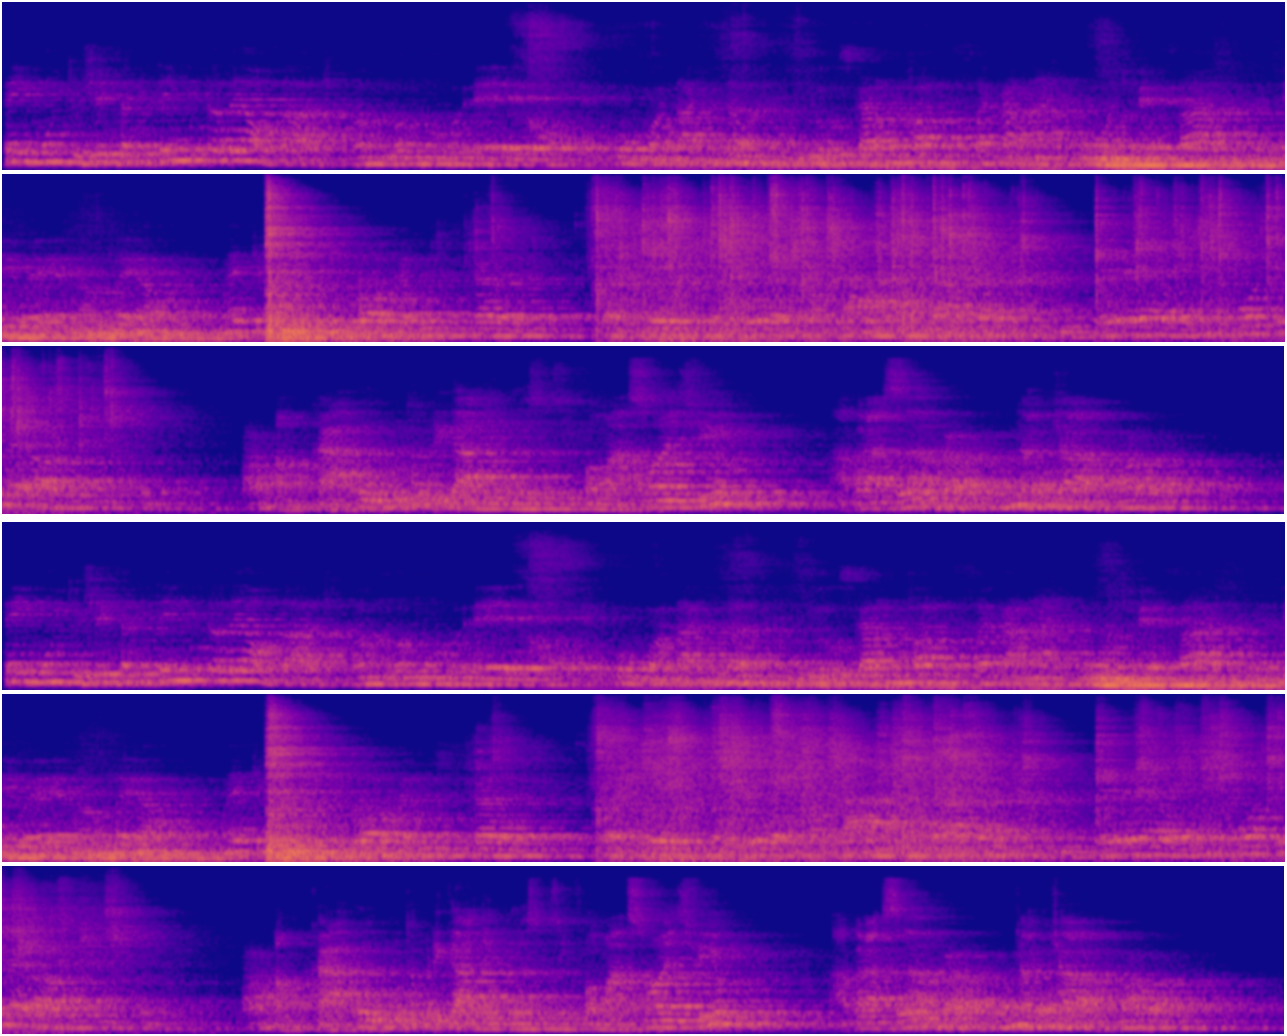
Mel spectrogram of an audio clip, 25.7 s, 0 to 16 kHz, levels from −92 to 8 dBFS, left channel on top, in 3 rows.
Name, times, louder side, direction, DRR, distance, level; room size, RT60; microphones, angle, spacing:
voice 1, 0.0-5.1 5.3-9.6 10.0-12.0 12.5-15.3 15.8-18.2 18.7-18.9 23.0-24.1 24.5-24.8, right 1 dB, 5° left, -6 dB, 1.5 m, -39 dB
voice 2, 2.5-3.0 9.0-9.2 12.6-12.8 13.7-15.7 18.8-22.0 22.6-23.4 23.9-24.4, equal, 50° right, -3 dB, 1.5 m, -40 dB
sound 1, 3.5-9.8 10.3-10.4 10.9-11.3 11.7-12.1 12.4-15.4 15.8-17.8, equal, 45° left, 1.6 m, -36 dB
8.5 x 4.4 x 5.4 m, 2.2 s
head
